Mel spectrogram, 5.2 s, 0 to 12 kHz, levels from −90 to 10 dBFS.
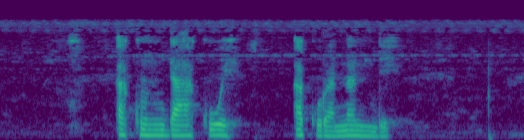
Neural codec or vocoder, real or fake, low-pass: none; real; 7.2 kHz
